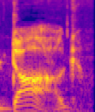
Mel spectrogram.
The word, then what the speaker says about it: dog: the same word for dog as we have in the English language the in the the language mam a word for dog is Dog and it's pronounced almost identically to how we say it uh this is purely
